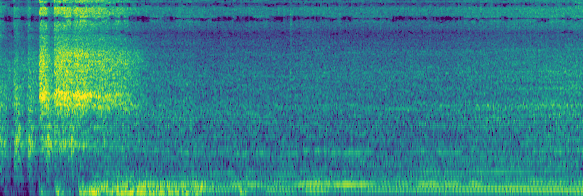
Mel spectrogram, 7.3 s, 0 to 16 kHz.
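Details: Honda S2000 with newly installed full turbo kit, second start attempt after oil pan refit and new battery; quick cranking catches into a brief rev then drops to a steady even idle; starts and runs.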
